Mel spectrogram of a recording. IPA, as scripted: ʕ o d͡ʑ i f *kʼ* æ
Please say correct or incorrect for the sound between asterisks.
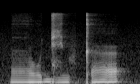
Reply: correct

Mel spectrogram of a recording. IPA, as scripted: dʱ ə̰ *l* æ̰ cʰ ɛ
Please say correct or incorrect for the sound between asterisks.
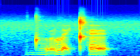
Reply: correct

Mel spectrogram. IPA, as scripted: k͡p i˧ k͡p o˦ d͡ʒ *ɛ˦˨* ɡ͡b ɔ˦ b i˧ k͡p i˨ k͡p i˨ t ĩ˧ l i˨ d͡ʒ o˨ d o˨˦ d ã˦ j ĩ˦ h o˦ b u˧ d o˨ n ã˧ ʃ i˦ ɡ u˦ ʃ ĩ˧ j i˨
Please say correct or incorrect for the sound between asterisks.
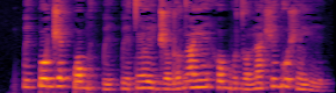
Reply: incorrect: ɛ˦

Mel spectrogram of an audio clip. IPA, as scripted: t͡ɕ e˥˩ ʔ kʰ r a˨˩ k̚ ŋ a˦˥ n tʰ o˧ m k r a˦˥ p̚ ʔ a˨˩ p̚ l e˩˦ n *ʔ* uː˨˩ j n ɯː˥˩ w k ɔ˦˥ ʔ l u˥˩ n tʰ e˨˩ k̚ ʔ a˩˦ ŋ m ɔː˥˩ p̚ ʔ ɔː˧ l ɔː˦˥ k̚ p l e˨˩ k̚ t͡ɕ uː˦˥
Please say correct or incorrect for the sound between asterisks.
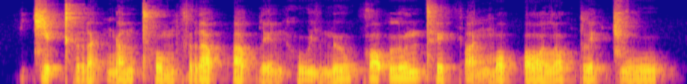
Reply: incorrect: h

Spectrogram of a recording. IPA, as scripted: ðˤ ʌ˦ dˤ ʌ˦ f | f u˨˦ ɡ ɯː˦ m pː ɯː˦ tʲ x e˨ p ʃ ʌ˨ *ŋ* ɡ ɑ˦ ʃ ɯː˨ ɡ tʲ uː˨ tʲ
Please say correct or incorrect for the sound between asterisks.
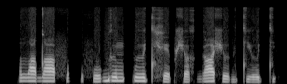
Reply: incorrect: x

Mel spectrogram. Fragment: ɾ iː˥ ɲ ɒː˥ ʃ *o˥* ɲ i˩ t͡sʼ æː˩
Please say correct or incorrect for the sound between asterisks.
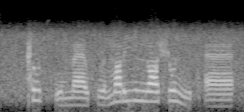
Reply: correct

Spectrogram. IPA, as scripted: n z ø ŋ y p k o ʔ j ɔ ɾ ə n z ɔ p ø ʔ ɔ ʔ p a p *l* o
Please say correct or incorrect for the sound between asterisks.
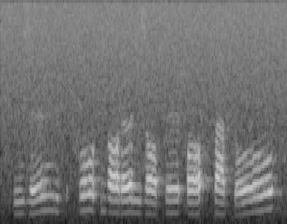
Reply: incorrect: ɾ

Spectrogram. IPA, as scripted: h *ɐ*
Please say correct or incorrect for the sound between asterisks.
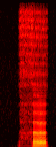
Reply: correct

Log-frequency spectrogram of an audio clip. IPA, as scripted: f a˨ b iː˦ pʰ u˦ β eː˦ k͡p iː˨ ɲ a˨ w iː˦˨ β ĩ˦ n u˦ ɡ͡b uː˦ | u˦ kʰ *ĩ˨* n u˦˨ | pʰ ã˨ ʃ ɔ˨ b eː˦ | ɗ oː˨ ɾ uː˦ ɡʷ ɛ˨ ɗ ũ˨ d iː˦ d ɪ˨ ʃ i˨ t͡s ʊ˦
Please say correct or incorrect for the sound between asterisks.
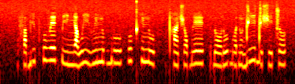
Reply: incorrect: ĩ˦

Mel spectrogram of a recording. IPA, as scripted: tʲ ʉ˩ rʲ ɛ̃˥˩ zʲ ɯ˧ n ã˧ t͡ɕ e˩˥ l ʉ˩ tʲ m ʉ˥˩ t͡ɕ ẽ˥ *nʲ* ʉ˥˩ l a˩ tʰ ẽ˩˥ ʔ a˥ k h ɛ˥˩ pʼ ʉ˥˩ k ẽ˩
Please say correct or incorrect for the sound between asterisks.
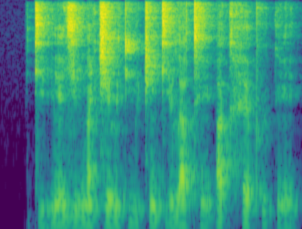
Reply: incorrect: tʲ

